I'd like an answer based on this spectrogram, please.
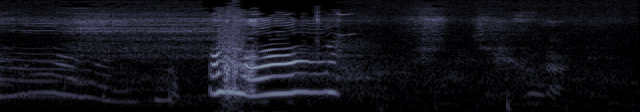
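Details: Whippet at agility: a thin whine gives way to one loud, sharp yelp with rich harmonics lasting about half a second, then softer whimpers.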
